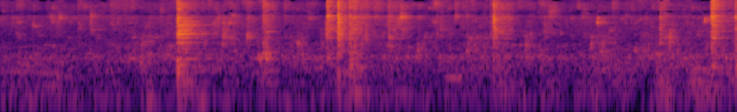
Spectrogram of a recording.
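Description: Water bubbling at the boil in a steel pot, with a steel skimmer clinking against the pot several times as parboiled potato sticks are scooped out.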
